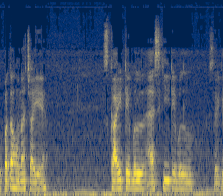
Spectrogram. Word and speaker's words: ASCII: Sky table, ASCII table, इस तरीके से इसको प्रोनाउंसिएट करता है।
